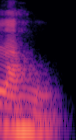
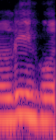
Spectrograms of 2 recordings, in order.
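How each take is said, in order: First: The first vowel is an 'a' sound. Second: The first vowel is an 'i' sound. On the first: The speaker calls it right. "tapi lahu" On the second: The speaker calls it wrong. "bukan lihu"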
